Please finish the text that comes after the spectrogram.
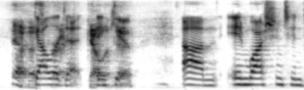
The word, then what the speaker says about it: Gallaudet: it's about um i don't know if i'm pronouncing the name of the university correctly gallaudet gallaudet gallaudet yeah gallaudet thank you um in washington dc that's where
